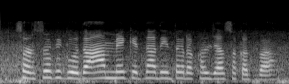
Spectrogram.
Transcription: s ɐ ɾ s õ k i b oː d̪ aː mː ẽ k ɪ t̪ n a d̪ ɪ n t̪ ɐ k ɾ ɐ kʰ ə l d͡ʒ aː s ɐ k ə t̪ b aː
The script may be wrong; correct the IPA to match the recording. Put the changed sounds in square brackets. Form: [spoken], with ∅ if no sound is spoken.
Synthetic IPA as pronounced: s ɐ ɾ s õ k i [ɡ] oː d̪ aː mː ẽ k ɪ t̪ n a d̪ ɪ n t̪ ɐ k ɾ ɐ kʰ ə l d͡ʒ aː s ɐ k ə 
